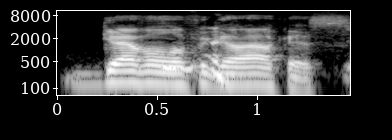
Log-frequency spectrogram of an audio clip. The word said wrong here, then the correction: Galifianakis: Yeah, Zach Galifianakis. – Really butchered that, though, didn't I? Really butchered it.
